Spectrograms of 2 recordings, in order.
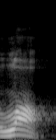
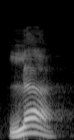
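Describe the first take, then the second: First: The L is heavy, with a dark, full sound. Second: The L is light, with a thin, clear sound. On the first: "ولا يقول" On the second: "مرققة"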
